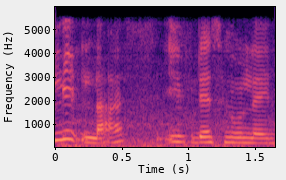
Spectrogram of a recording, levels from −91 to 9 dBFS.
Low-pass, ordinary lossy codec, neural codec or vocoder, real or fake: 5.4 kHz; none; codec, 44.1 kHz, 7.8 kbps, DAC; fake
